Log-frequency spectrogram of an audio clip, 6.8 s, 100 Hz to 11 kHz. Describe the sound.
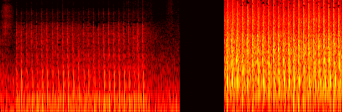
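An M240 machine gun fires in a played video: a sustained burst of rapid, evenly spaced shots, a short silence, then a much louder, harsher stretch of rapid automatic fire running to the end.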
